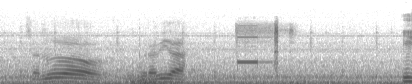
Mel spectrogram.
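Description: A truck engine rumbles steadily at low pitch.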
